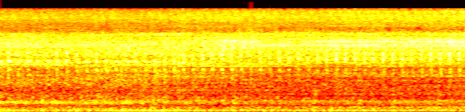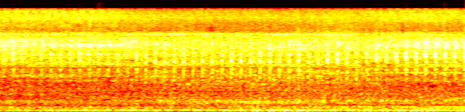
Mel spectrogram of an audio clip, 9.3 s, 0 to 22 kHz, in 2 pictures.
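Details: Cold-morning idle of a Nissan CR14DE petrol engine: quick, steady knock of about three beats a second, judged to be the VVT-i phaser clutch; owner notes the sounds disappear when the belt tensioner is released.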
